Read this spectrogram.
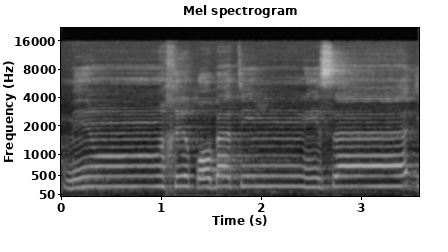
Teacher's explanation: فيه تفخيم لكن ليس كتفخيم الخاء لما تبدأ مفتوحة وإلا مضمومة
